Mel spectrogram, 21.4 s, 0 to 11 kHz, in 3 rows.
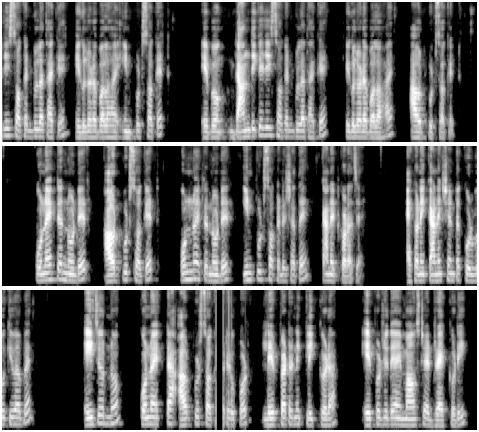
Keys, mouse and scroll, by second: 2.3-4.4 scroll down 3, 2.7 Escape, 3.3 Escape, 6.5 middle click, 6.5 scroll down 2, 6.8 Escape, 12.9 Escape.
